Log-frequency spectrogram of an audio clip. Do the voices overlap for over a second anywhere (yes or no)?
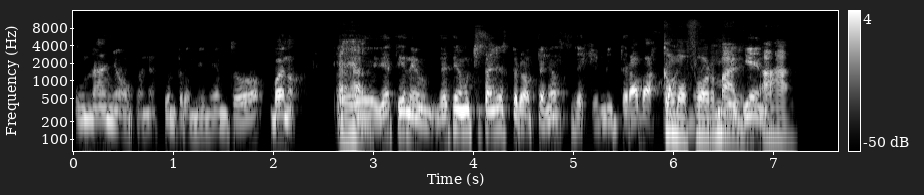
yes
